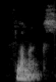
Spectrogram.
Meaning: 1. To confuse; to fluster; to flabbergast 2. To give in, to give up, to collapse
- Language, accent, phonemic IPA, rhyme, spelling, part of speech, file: English, Southern England, /ˈflʌməks/, -ʌməks, flummox, verb, LL-Q1860 (eng)-flummox.wav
